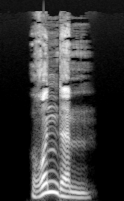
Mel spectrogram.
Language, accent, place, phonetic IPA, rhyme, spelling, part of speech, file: German, Germany, Berlin, [ˈʁʊndəm], -ʊndəm, rundem, adjective, De-rundem.ogg
- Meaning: strong dative masculine/neuter singular of rund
